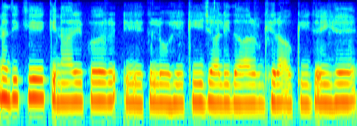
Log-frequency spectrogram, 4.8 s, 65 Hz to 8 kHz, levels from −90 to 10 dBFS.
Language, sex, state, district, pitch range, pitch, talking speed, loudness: Hindi, female, Bihar, Vaishali, 160-175 Hz, 165 Hz, 150 wpm, -17 LUFS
